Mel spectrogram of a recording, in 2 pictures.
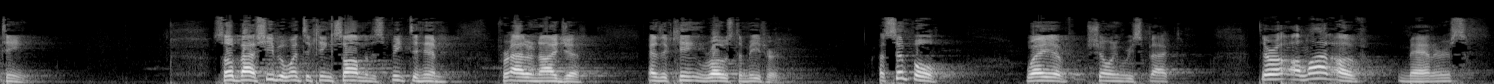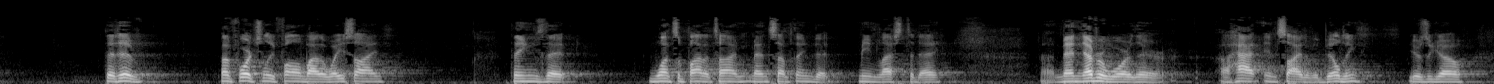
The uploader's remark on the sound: This sermon was recorded om Mother’s Day 5/09/10 in the morning service.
